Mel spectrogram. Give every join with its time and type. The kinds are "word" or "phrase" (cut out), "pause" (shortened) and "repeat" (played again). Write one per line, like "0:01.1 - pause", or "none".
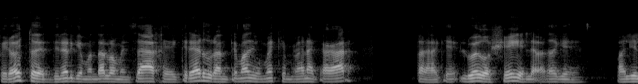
none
